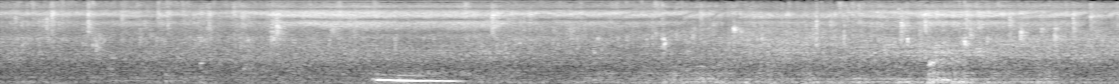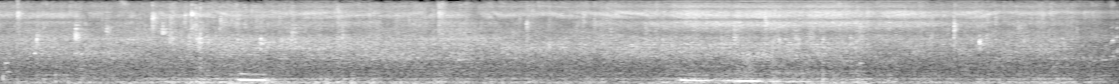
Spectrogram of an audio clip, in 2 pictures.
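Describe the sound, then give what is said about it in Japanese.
Shower water rinsing hair after a hot-spring-mineral hair treatment, a steady soft hiss of spray running without a break, fairly quiet and even. “それじゃあ最後にシャワーで流して、”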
